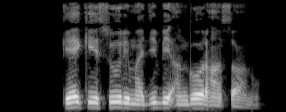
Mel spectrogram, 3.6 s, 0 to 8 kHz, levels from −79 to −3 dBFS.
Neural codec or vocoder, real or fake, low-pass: none; real; 7.2 kHz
